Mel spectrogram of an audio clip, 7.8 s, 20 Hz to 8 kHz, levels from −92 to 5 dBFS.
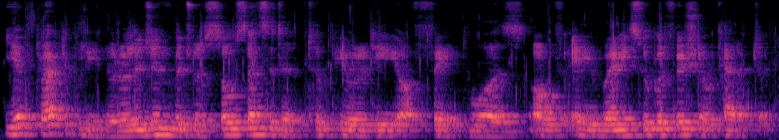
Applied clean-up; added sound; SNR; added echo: neural separator model SepFormer DNS4.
